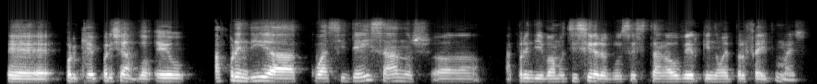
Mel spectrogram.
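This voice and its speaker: Gravelly Peruvian man speaking careful Portuguese. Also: a little high, little pitch movement. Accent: Spanish-speaking Peruvian, in Portuguese. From Peru. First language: Spanish. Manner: halting, many filler "eh"s. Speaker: guest student. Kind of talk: online panel chat. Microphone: video call. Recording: dull lo-fi online call audio.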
